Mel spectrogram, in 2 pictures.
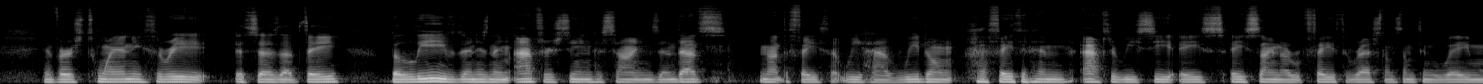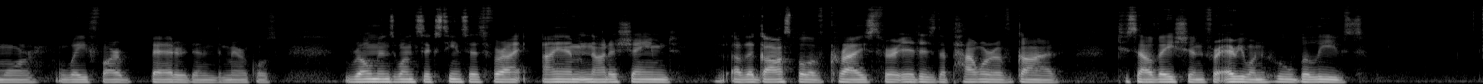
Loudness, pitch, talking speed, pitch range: -26 LUFS, 115 Hz, 150 wpm, 110-120 Hz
